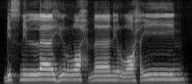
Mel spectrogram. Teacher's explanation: ketika kita wakaf Mad bertemu sukun Arid saat wakaf maka dibacanya dua harakat aja enggak boleh lebih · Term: qasar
